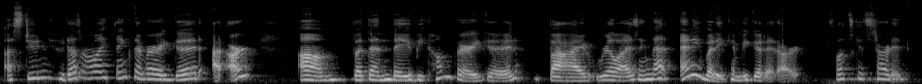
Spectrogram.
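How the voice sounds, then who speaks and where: A woman, an elementary art teacher, speaking encouragingly to young children in a storybook read-aloud style. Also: medium pitch.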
